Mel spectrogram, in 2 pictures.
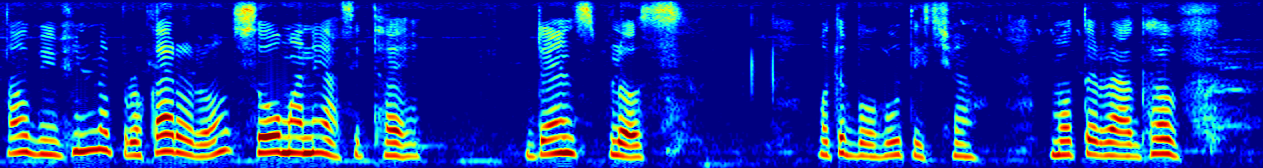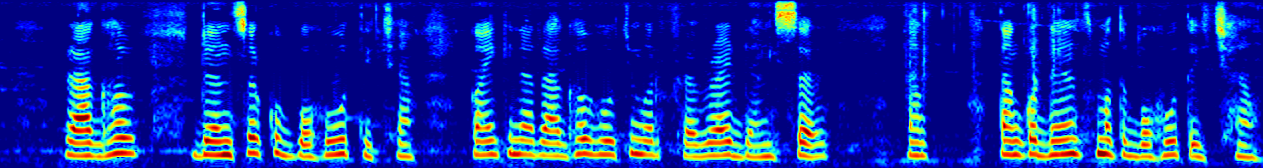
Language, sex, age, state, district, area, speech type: Odia, female, 18-30, Odisha, Rayagada, rural, spontaneous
